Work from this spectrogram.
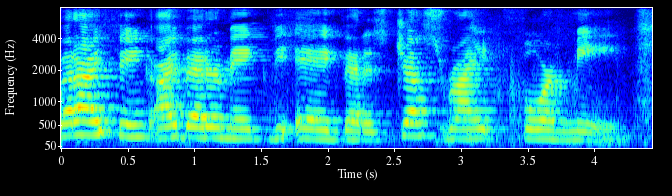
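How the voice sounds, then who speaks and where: At a fairly slow pace, a woman does a put-on character voice at a medium pitch. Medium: read story.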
